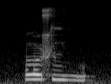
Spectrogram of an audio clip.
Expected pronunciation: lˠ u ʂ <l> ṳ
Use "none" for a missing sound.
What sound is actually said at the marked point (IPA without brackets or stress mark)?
lʲ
